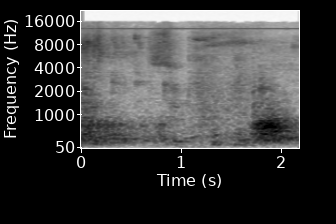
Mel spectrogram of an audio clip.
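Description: A child's soft, wordless voice sounds twice: briefly at the start and again, louder, near the end.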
